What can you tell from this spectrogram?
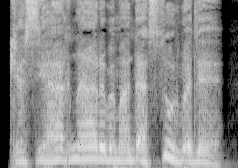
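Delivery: loud, high-pitched indignant objection; protesting. A narrator's reading. Al refusing orders from Casey, loud protest. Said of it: "آل اعتراض کنان گفت".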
